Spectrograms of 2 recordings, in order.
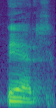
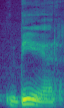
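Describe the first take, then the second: First: The final R is breathy, almost an S. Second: The final R is rolled. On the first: "You just blow the air out and you could almost hear the slight sound of an S" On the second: "You would pronounce it bir"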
